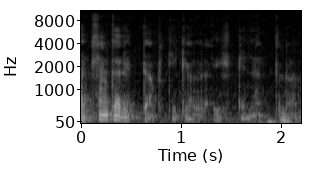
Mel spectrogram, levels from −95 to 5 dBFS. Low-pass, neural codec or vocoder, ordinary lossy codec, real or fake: 9.9 kHz; codec, 24 kHz, 3.1 kbps, DualCodec; none; fake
